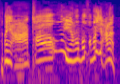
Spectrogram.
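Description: A man voicing a whiny, demanding young girlfriend in a shrill falsetto with a Sichuanese accent. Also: big pitch swings, normal speed, vocal fry, pushed and bright, no echo, soft background music, heavily acted. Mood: coy. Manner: shrill falsetto, nagging and sulky.

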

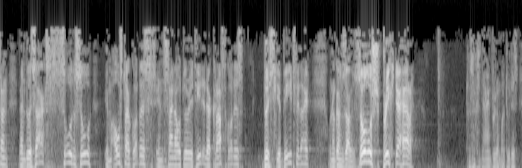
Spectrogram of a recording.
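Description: A male pastor preaching a sermon, animated, swinging between loud bursts and low asides. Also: husky.

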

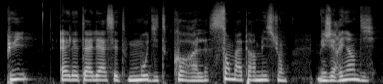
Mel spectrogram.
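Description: A woman's voice: mid-range voice, steady tone, a little fast, warm tone, natural voice. Woman reading as a scornful, menacing father. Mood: bitter. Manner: blunt, contemptuous, falsely friendly. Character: coarse, menacing middle-aged father, scornful.

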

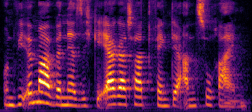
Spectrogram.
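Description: A woman narrating a children's storybook in a lively, expressive way. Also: mid-range voice, normal speed, creaky.

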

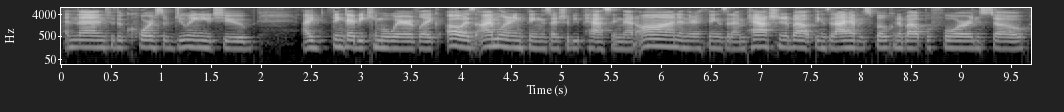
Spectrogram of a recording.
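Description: A woman's voice: sits low, flat delivery, fast talker, bright, forceful tone. A young woman guest on a podcast, chatting in a playful, easygoing way. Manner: playful, laughing easily. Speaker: podcast guest, content creator. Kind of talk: casual podcast conversation.

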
